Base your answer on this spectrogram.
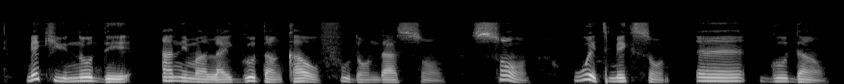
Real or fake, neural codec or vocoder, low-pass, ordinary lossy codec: real; none; 7.2 kHz; none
